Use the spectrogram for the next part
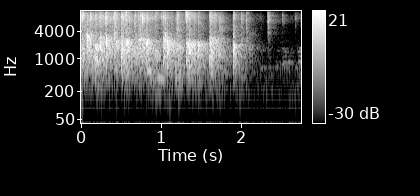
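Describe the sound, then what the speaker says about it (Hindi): Students in a classroom clapping together after a correct answer, a dense burst of hand claps with rhythmic pulses that fades toward the end, with a voice talking over it. "जोरदार तालियां, अभी उसको सही जवाब,"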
